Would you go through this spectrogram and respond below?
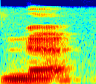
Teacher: Ponta da língua atrás dos dentes. Nã meio voltadinha para trás. N retroflexo.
